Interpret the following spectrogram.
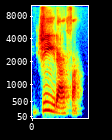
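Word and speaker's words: giraffa: La jirafa, sí, tiene una escritura muy similar al español, pero en el italiano va a tener como una pronunciación como G, ¿sí? Girafa.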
